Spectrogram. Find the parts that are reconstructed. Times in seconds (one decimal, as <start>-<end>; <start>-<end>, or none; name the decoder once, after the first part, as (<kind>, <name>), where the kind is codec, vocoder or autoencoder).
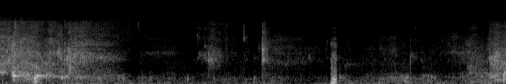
0.0-0.7 (codec, HILCodec); 1.6-5.1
